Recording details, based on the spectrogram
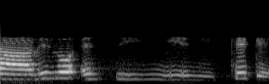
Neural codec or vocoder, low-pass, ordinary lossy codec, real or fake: codec, 16 kHz, 0.4 kbps, LongCat-Audio-Codec; 3.6 kHz; Opus, 24 kbps; fake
